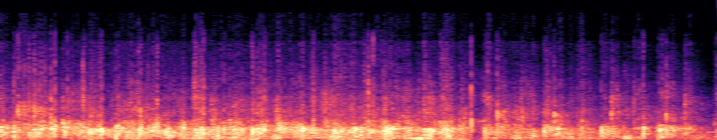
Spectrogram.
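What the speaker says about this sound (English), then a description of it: "Another round of applause for the brothers." Audience applause at an award ceremony, a dense, steady clapping from a crowd filling the room at close range for several seconds.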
